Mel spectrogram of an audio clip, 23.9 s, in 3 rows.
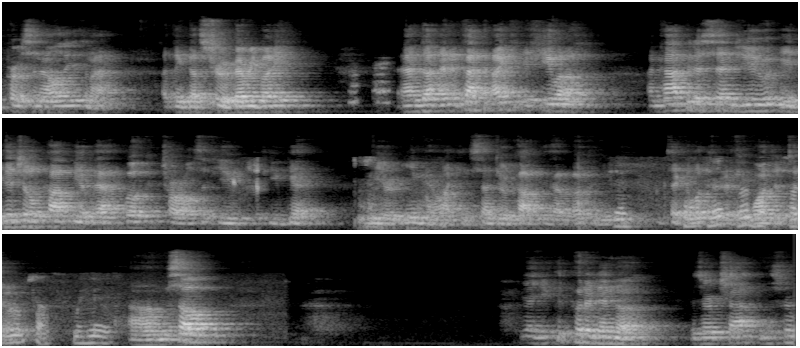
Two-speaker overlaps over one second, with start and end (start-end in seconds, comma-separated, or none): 14.8-16.0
